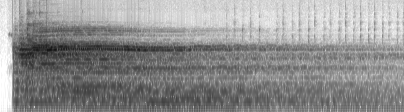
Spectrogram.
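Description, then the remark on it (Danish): A single loud chord struck on an electric guitar through Big Muff and RAT fuzz/distortion pedals, thick and buzzing with dense harmonics, ringing out for about four seconds and fading only slightly. No one speaks. “Big Muff og en rat.”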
